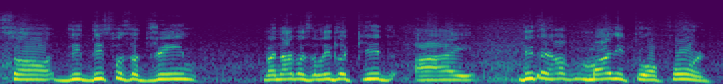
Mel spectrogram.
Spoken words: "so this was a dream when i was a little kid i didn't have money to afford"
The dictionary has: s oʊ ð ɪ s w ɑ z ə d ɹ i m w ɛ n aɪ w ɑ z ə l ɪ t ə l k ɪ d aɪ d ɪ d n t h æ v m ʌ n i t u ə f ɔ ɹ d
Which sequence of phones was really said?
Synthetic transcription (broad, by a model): s oʊ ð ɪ s w ɑ z ə d ɹ i m w ɛ n aɪ w ɑ z ə l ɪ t l k ɪ d aɪ d ɪ d n t h æ v m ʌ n i t u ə f ɔ ɹ d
